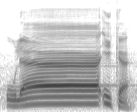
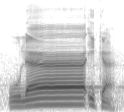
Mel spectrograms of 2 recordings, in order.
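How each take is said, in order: Both takes have the same delivery.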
